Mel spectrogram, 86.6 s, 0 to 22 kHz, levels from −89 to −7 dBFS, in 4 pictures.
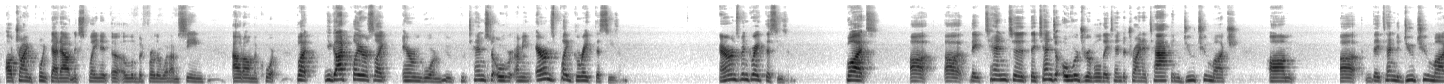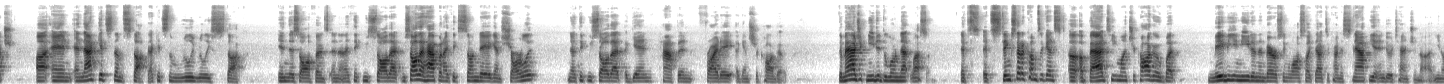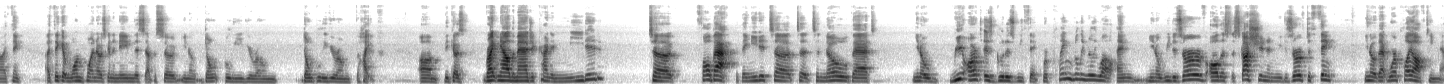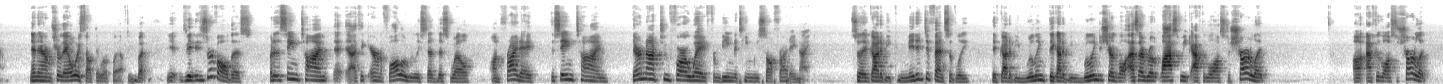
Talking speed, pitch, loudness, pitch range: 220 wpm, 175 Hz, -23 LUFS, 155-195 Hz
